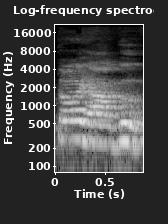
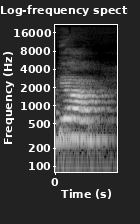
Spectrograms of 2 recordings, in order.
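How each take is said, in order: First: The t is said as its own full syllable. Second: The t joins the y in one cluster. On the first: The speaker calls it wrong. "उसमें आपका त पूरा है" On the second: The speaker calls it right. "इसमें मैंने त्य बोला है, त नहीं बोला है"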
